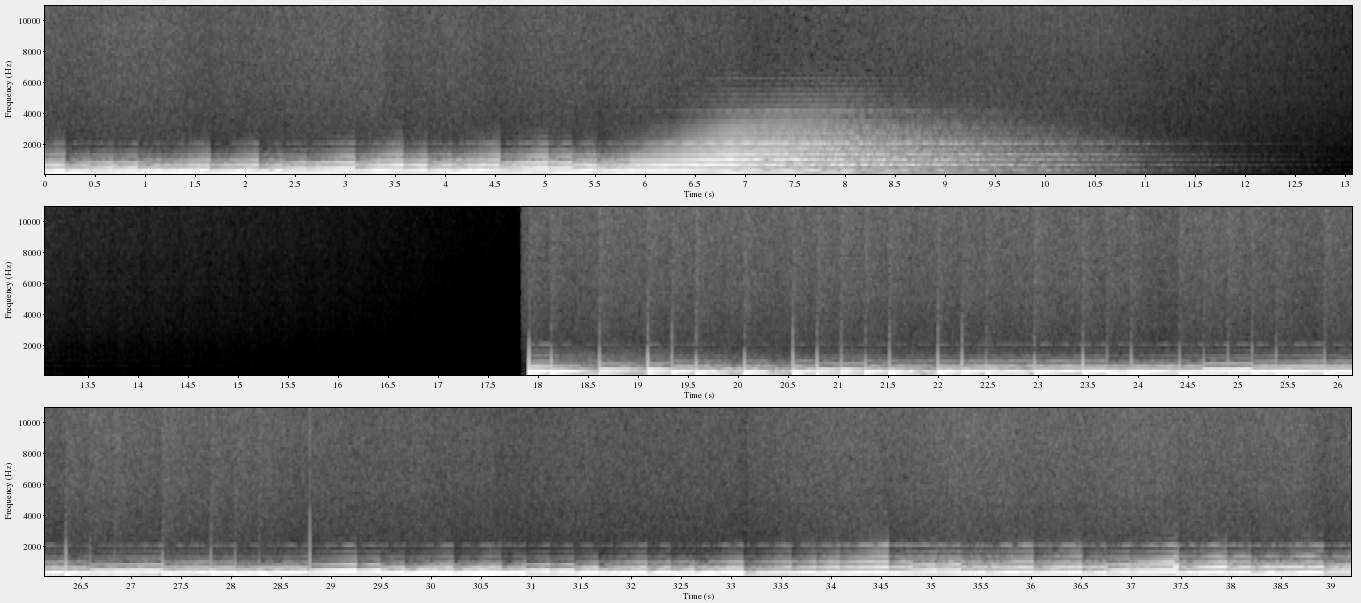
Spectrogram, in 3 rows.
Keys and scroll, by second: 12.2 ctrl+k, 15.8 ctrl+k, 25.2 ctrl+q, 25.7 ctrl+k, 26.0 ctrl+u.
